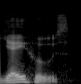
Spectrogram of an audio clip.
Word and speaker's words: Yayhoos: Yehoos. – The Yehoos, that's spelled Y-A-Y-H-O-O-S, are a bunch of Yahoos whom you may or may not know individually.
